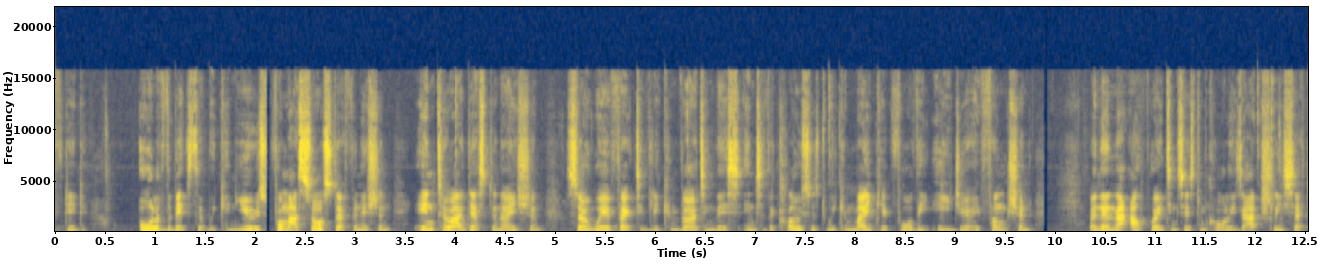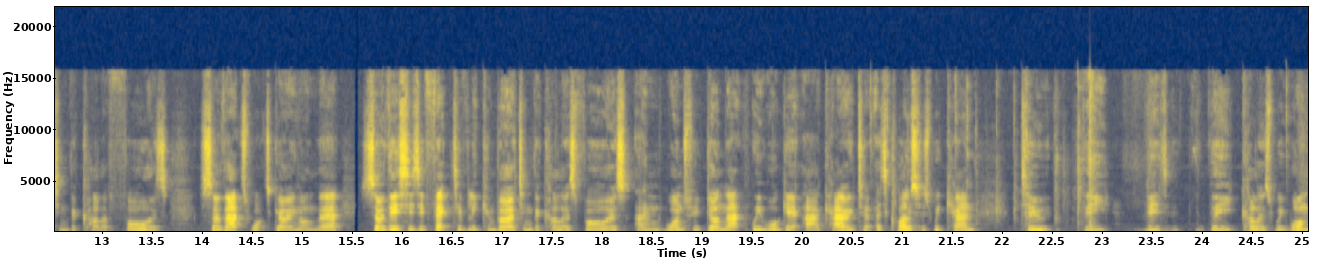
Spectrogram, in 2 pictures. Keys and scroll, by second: 22.0 F6, 22.7 Return.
